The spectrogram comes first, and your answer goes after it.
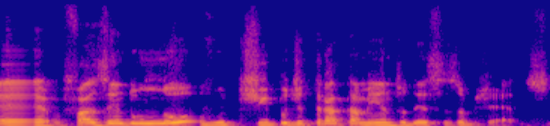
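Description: Somewhat breathy and fairly slow, a man speaks at a medium pitch with very wide pitch swings. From Brazil, Belém, Pará. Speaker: law professor. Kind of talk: lecture-style interview.

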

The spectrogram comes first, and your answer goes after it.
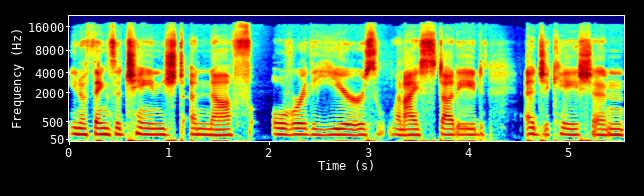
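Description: In an Upper Midwest accent, a woman speaks with a very deep, low pitch. Her pace is fairly slow and her intonation monotone and flat. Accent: Upper Midwest American. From Michigan, Flint area. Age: 40s. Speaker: reflexologist and hypnotherapist. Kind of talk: interview.

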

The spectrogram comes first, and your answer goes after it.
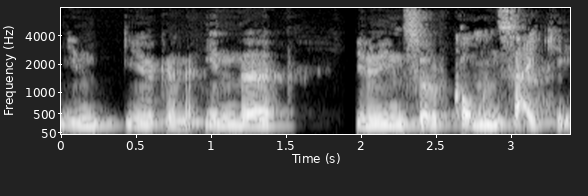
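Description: A man speaks with a Russian accent. His pitch is fairly low. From Soviet Union. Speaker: tech entrepreneur. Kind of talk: podcast interview. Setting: remote call.

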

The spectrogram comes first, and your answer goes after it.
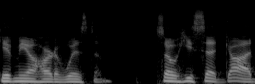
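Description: Ordinary pitch variation and a fairly quick pace in a plain, everyday voice, captured on a very clean recording with a silent background. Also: man. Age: 30s. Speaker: pastor. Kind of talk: interview.

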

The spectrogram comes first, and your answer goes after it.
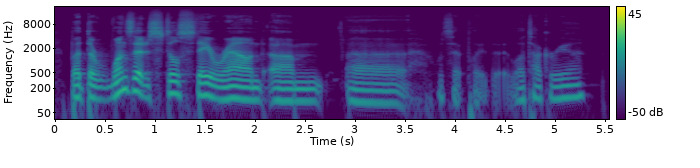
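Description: In a Californian accent, a man with a fairly low pitch talks at a fairly slow pace, his intonation lively and his loudness swinging widely, on a very clean recording with a silent background. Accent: Californian American English. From San Francisco Bay Area. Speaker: podcast host, film critic. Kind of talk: casual chat.

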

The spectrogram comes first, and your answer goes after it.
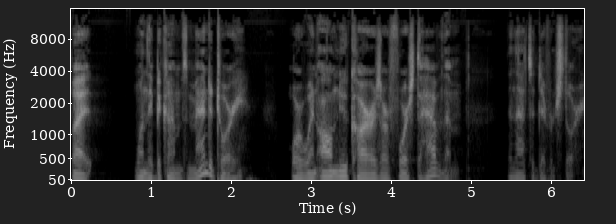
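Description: In a very clean recording with a silent background, a man speaks at a fairly quick pace with an American accent, leaving long, frequent pauses. His fairly low, somewhat breathy voice keeps a fairly even intonation. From California. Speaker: political podcast co-host. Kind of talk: casual political discussion.

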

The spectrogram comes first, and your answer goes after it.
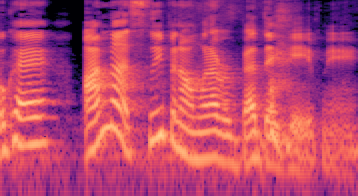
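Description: A woman with an American accent, fairly high in pitch, with very wide pitch swings. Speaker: podcast co-host. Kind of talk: casual chat. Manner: hesitant, many fillers.

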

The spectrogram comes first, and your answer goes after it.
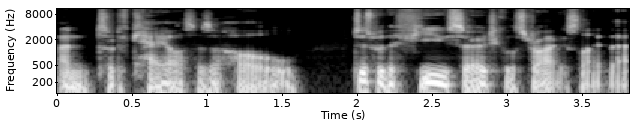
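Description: A man's voice with vocal fry, recorded dry and close with no echo. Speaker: podcast host. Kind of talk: casual banter podcast.

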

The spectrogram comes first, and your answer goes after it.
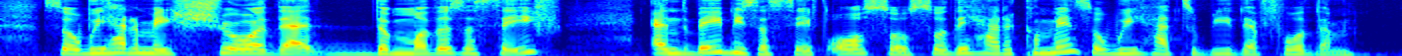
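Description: Speaking with a New York accent at a fairly quick pace, a woman uses a medium pitch and ordinary pitch variation in a very clean recording with a silent background. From Brooklyn, New York (Williamsburg), Puerto Rican family. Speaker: medical sonographer. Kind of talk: casual interview chat.

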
